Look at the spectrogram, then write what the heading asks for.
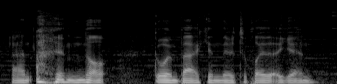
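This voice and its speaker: A man talks with music in the background. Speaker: video game reviewer. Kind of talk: scripted narration.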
